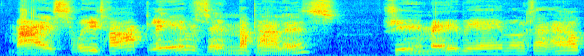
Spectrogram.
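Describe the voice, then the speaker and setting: In a put-on character voice at a middle pitch, the words come at a very slow pace. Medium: read story.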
